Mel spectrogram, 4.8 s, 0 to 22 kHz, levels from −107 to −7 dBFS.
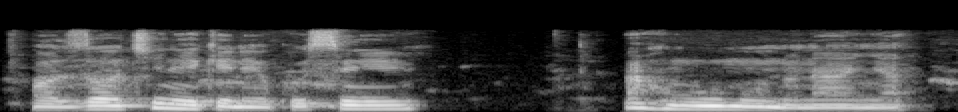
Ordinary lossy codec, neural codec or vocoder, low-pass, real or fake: none; none; 7.2 kHz; real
